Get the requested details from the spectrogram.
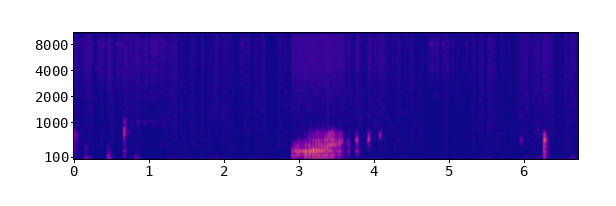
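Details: Bowel sounds (borborygmi).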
